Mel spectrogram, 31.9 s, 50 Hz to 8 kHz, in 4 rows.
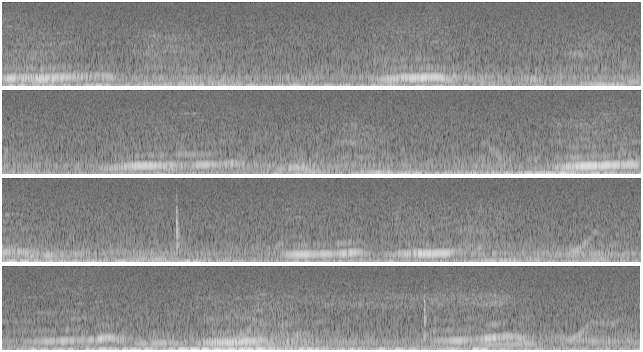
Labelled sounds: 10.2	10.5	humpback whale, 3.3 to 3.5 kHz
12.1	12.4	humpback whale, 1.1 to 1.3 kHz
16.0	16.3	humpback whale, 2.0 to 2.2 kHz
21.4	21.9	humpback whale, 1.1 to 1.7 kHz
27.1	27.4	humpback whale, 0.93 to 1.2 kHz
28.2	28.5	humpback whale, 1.8 to 2.1 kHz
30.0	30.3	humpback whale, 0.90 to 1.1 kHz
31.3	31.6	humpback whale, 0.90 to 1.1 kHz

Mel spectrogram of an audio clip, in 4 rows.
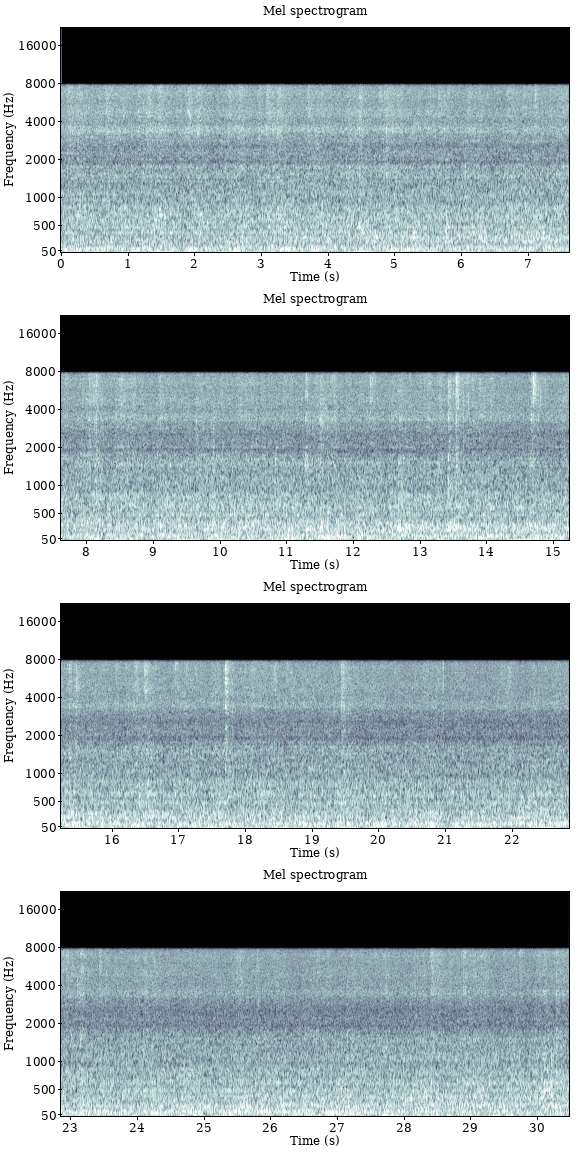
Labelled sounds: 24.3	25.3	vessel noise, 0.17 to 8.0 kHz

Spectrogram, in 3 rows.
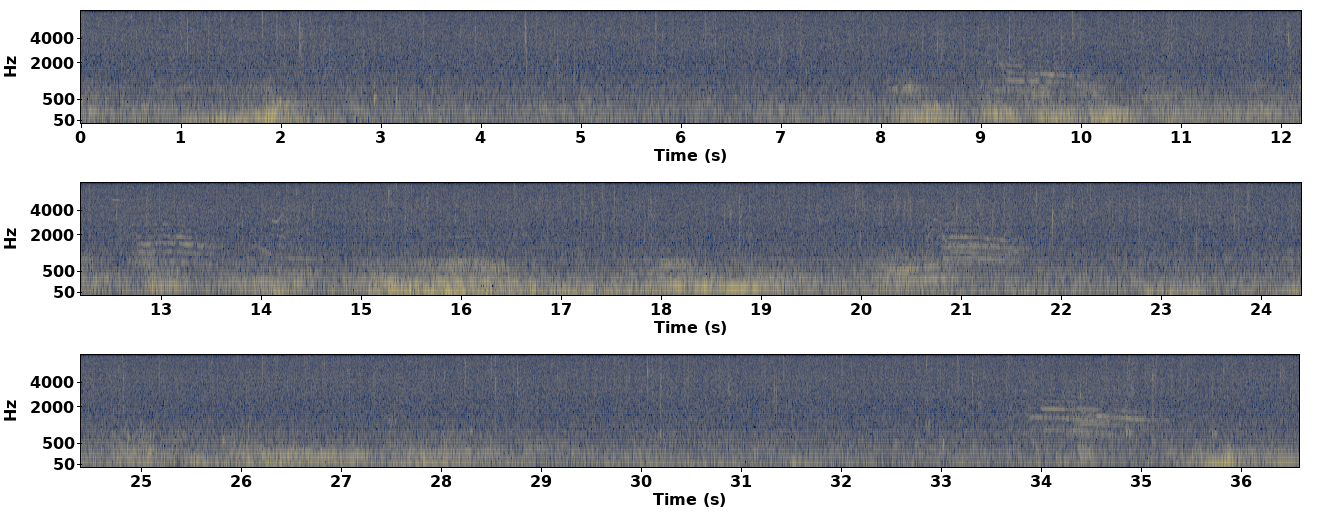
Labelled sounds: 9.2	10.0	killer whale, Bigg's (transient), 1.2 to 2.1 kHz
12.8	13.6	killer whale, Bigg's (transient), 1.0 to 2.0 kHz
14.1	14.6	killer whale, Bigg's (transient), 0.81 to 1.0 kHz
15.7	16.1	killer whale, Bigg's (transient), 1.8 to 2.0 kHz
20.8	21.6	killer whale, Bigg's (transient), 0.84 to 1.9 kHz
33.8	35.1	killer whale, Bigg's (transient), 0.84 to 2.0 kHz

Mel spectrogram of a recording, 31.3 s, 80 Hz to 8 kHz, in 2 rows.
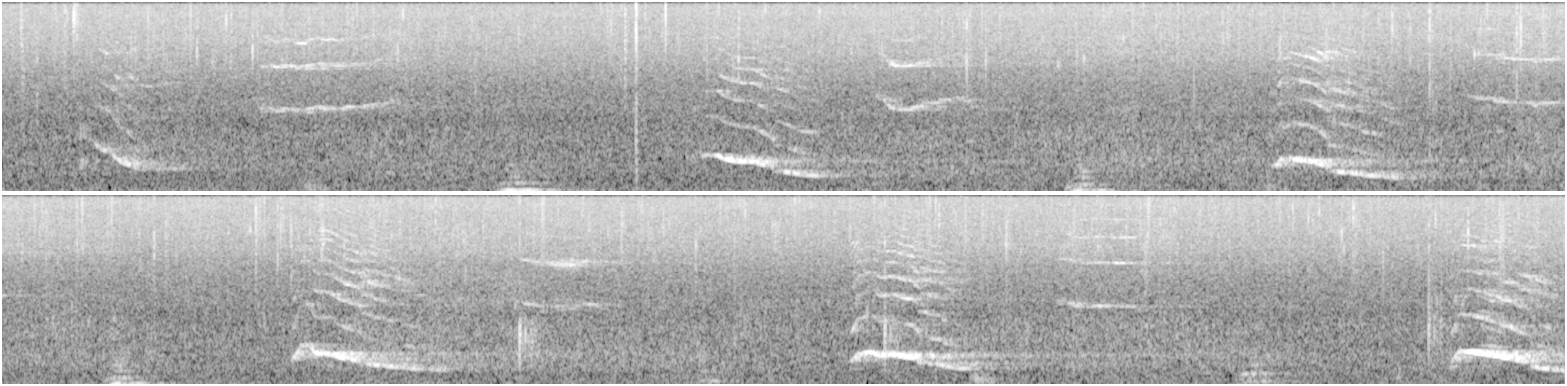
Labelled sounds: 2.6	4.0	humpback whale, 1.3 to 4.5 kHz
7.0	7.9	humpback whale, 0.78 to 2.9 kHz
8.7	9.7	humpback whale, 1.3 to 3.2 kHz
12.8	13.6	humpback whale, 0.88 to 3.6 kHz
14.6	15.6	humpback whale, 1.5 to 3.8 kHz
18.7	19.5	humpback whale, 1.1 to 3.3 kHz
20.8	21.5	humpback whale, 1.2 to 2.9 kHz
24.2	25.1	humpback whale, 1.4 to 3.3 kHz
26.2	27.0	humpback whale, 1.3 to 5.5 kHz
30.2	31.2	humpback whale, 0.84 to 3.6 kHz

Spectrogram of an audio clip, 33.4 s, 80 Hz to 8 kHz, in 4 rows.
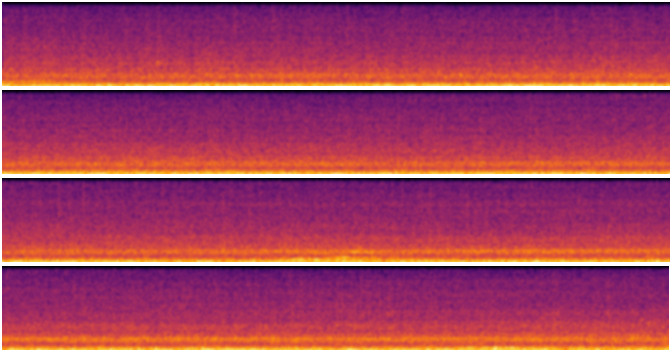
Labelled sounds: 20.7	21.2	humpback whale, 0.49 to 0.61 kHz

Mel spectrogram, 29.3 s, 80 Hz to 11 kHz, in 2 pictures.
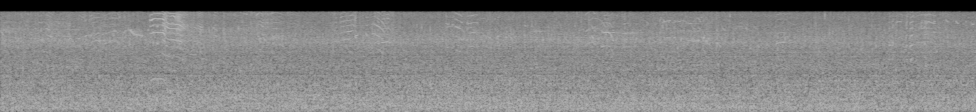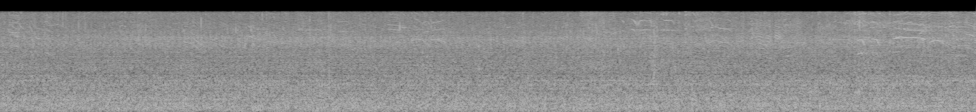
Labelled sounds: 1.2	2.8	Pacific white-sided dolphin, 3.1 to 7.6 kHz
5.1	5.9	Pacific white-sided dolphin, 4.5 to 5.5 kHz
9.0	9.6	Pacific white-sided dolphin, 3.7 to 4.4 kHz
13.8	14.1	Pacific white-sided dolphin, 5.4 to 5.8 kHz
15.4	15.6	Pacific white-sided dolphin, 4.9 to 5.3 kHz
19.2	19.5	Pacific white-sided dolphin, 4.3 to 4.6 kHz
20.4	20.8	Pacific white-sided dolphin, 4.7 to 5.3 kHz
21.1	21.3	Pacific white-sided dolphin, 5.4 to 6.0 kHz
24.5	24.8	Pacific white-sided dolphin, 4.4 to 4.6 kHz
25.3	25.6	Pacific white-sided dolphin, 4.5 to 5.0 kHz
28.0	29.2	Pacific white-sided dolphin, 2.9 to 5.8 kHz

